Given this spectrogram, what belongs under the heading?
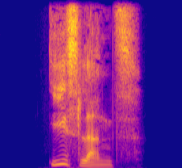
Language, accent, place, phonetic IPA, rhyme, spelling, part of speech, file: German, Germany, Berlin, [ˈiːslant͡s], -iːslant͡s, Islands, noun, De-Islands.ogg
- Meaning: genitive singular of Island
